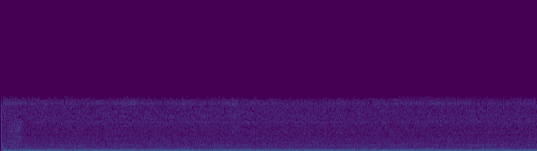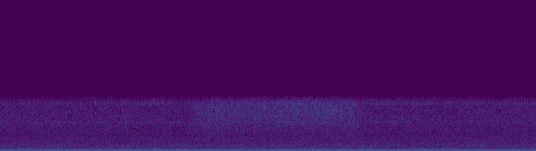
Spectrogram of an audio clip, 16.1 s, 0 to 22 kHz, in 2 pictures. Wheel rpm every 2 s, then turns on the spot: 0, 0, 0, 0, 0, 0, 0, 0.
none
